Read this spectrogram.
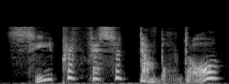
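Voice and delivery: slow, high, incredulous question; suspicious repeat. A narrator's reading. McGonagall repeating a fishy request, suspicious. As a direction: draw it out, rising with suspicion. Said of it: "as though this was a very fishy thing".

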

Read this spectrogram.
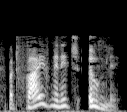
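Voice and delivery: high, loud stipulation; starchy nurse's warning; firm matron. A narrator's reading. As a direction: lay down the limit strictly. Matron sets a strict limit.

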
